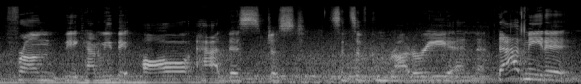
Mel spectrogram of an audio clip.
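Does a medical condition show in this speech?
No.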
